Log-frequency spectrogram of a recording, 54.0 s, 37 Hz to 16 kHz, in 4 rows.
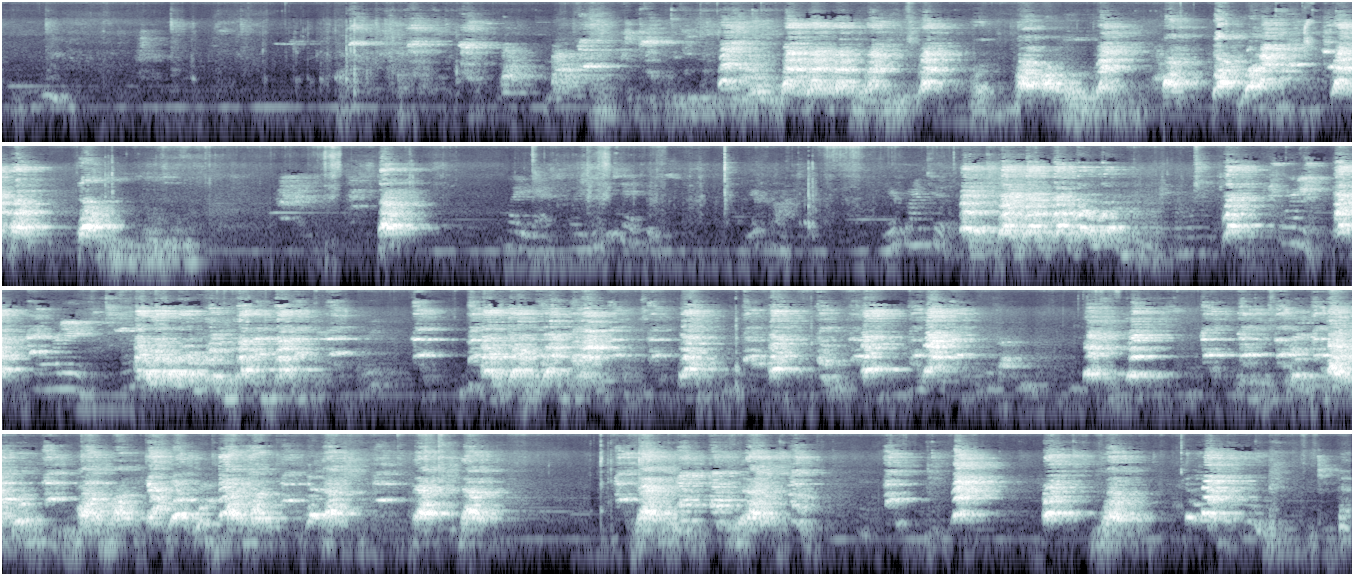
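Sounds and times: dogs barking: 4.0s - 15.1s, 16.9s - 18.0s, 23.0s - 45.9s, 46.6s - 53.4s.

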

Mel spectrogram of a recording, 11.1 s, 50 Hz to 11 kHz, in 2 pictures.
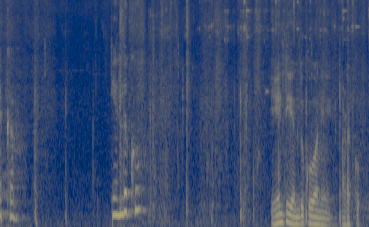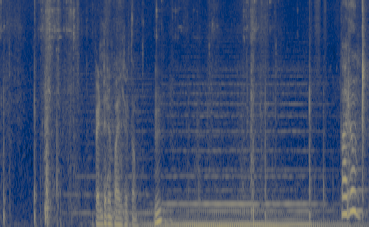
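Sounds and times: footsteps on wooden floor: 8.5s - 10.6s.

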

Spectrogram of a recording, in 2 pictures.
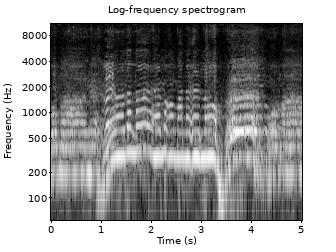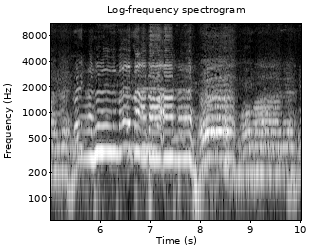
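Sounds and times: group chanting long notes: 0.0s - 1.6s, 3.0s - 10.0s.

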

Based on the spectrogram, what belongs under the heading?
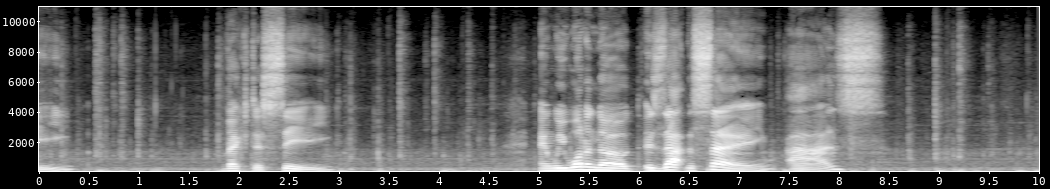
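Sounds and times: person speaking: 0.0s - 0.6s, 1.8s - 3.1s, 5.0s - 8.6s
typing on computer keyboard: 0.1s - 2.0s, 2.8s - 4.7s, 8.2s - 10.0s.

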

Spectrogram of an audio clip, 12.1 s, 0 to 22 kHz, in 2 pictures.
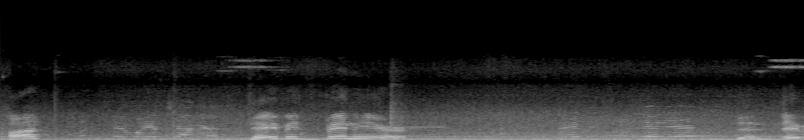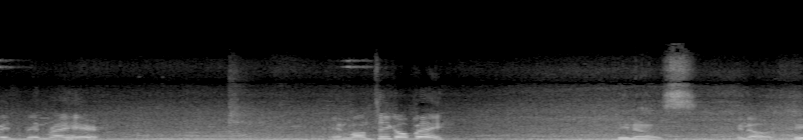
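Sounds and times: traffic engines rumbling: 0.0s - 12.0s.

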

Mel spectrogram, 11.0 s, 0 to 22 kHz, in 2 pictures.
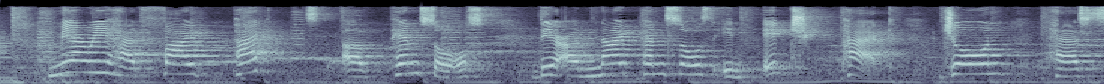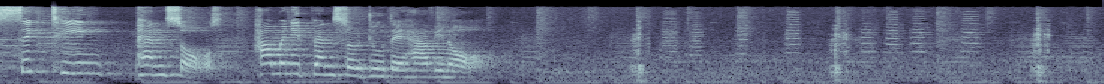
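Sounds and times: low background music: 0.0s - 11.0s
countdown timer ticking: 8.4s - 11.0s.

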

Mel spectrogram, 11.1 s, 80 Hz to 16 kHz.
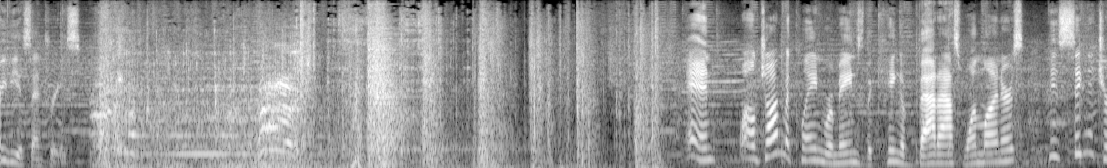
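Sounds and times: film score: 0.4s - 7.9s
body tumbling down metal stairs: 3.2s - 6.8s.

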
